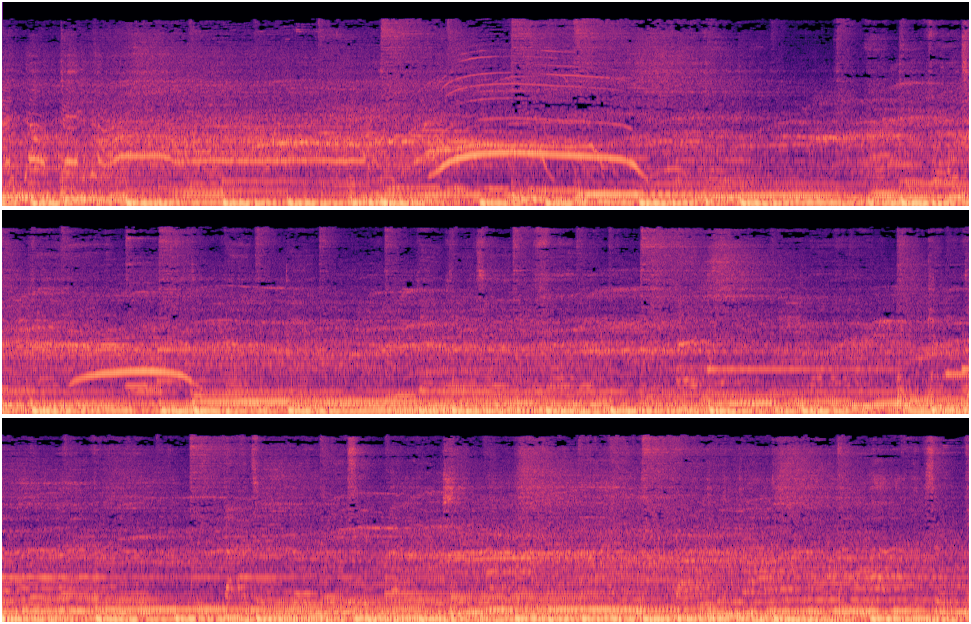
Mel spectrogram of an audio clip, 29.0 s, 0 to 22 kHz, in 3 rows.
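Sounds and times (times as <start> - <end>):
loud band with heavy bass: 0.0 - 29.0
man singing into microphone: 0.0 - 29.0
high drawn-out screams: 1.0 - 7.0.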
